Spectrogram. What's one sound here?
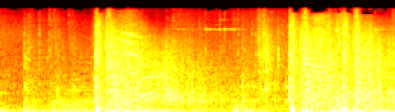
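Pistol shots ring out sharply.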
